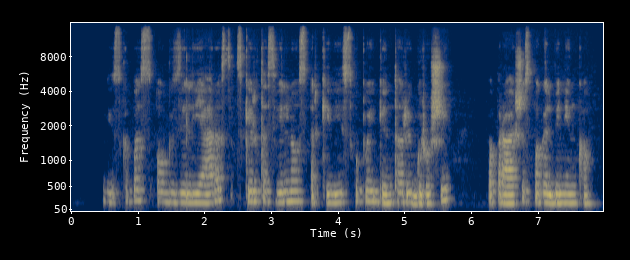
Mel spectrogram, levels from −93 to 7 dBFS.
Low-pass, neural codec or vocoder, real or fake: 14.4 kHz; none; real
